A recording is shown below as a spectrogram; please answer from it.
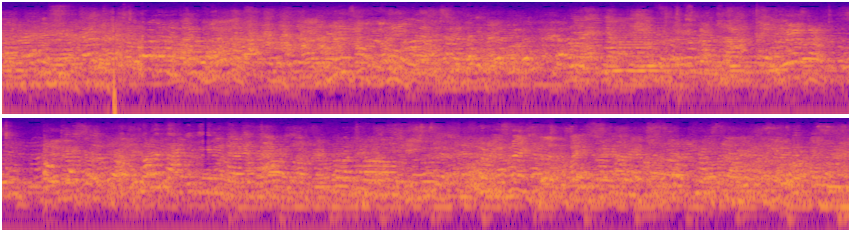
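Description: Many people talking at once: steady, indistinct crowd chatter with no single voice standing out.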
